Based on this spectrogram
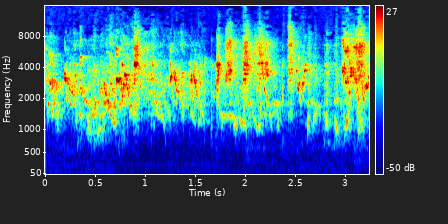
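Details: Happy budgerigars in an aviary chattering together: dense, overlapping warbles and scratchy chirps run without pause, with brighter squeaky notes rising near the end.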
